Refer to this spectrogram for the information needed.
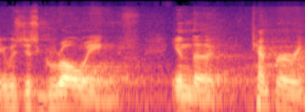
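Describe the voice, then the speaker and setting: Audible room echo surrounds a man as he talks at a fairly quick pace. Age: 60s. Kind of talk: sermon. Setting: church. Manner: animated, conversational.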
